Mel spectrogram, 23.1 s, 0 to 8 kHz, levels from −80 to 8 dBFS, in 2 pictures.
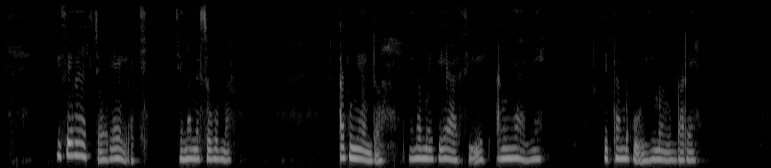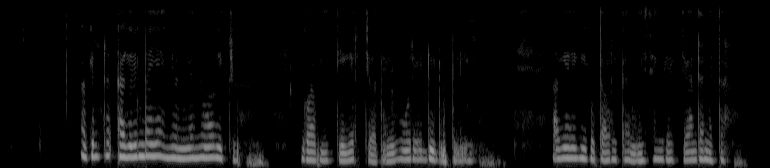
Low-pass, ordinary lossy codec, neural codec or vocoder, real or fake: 7.2 kHz; none; codec, 16 kHz, 4 kbps, FreqCodec, smaller model; fake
